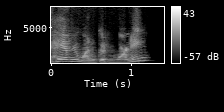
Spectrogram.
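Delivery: uptalk, pitch rising on morning. Illustrating a meeting opener said as a question: rising question inflection on morning. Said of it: "you accidentally using the question inflection?".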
